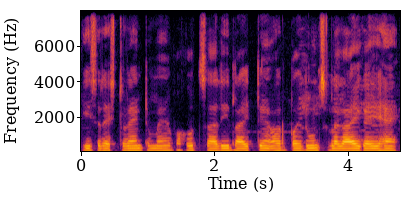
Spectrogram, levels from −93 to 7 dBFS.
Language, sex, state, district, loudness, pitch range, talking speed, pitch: Hindi, male, Jharkhand, Ranchi, -15 LUFS, 130-135 Hz, 140 wpm, 130 Hz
